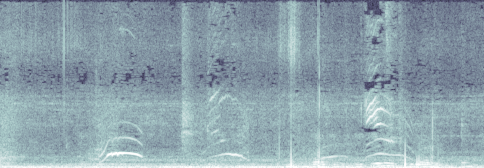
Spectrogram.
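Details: Cat family scene, mother moving her kittens by carrying them in her mouth: a handful of brief, thin, arching mews spaced across a few seconds, a soft click midway, low rumbling background.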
